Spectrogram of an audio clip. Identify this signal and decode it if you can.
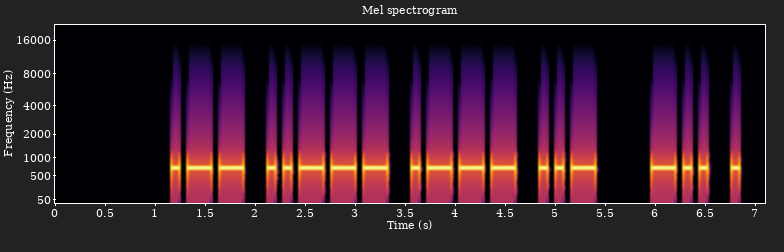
Morse code, heard as a keyed tone, about 15 wpm, 700 Hz. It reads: W2JU DE
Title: USA Callsign DE Callsign - 4 Characters - 15wpm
